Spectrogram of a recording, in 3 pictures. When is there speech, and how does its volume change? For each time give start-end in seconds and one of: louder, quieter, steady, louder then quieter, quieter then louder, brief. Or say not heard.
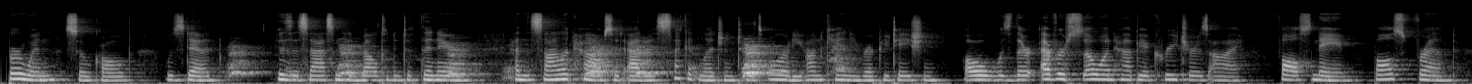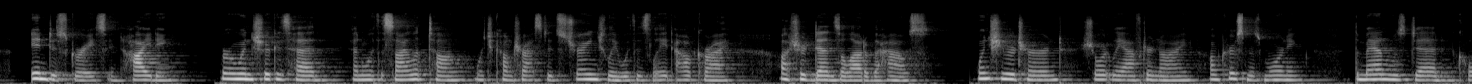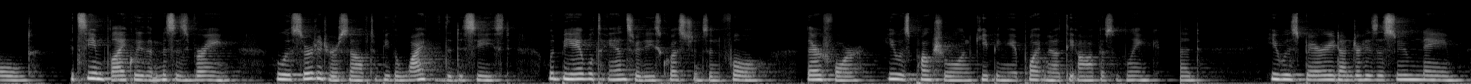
0.0-41.5 steady
42.1-44.1 brief.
